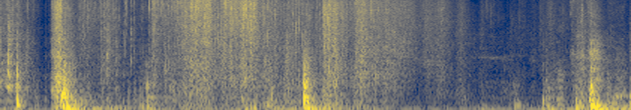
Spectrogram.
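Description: Clear plastic sleeve crinkling as it is pulled off a cardboard kit box, with three soft thumps as the box is handled.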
